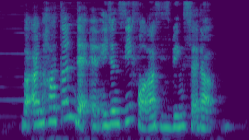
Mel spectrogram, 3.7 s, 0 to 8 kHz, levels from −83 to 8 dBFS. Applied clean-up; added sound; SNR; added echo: classical method WPE with log-MMSE.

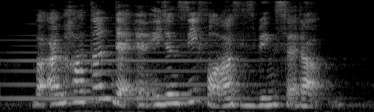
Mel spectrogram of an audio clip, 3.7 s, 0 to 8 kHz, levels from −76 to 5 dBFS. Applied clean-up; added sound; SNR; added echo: none; Bowed string instrument; 15 dB; reverberation time 0.2 s.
